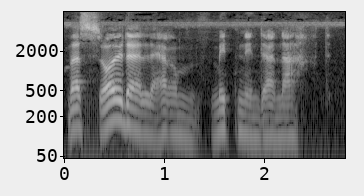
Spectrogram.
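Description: An unbowed friar in a radio drama, his voice slightly low and moving in animated swings. He is frank and dignified, with faint night insects behind him. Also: slow pace, background noise. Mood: indignant. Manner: dignified, outspoken. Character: frank, fearless Franciscan friar, unbowed before soldiers. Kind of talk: German radio play acting. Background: faint night insect ambience.

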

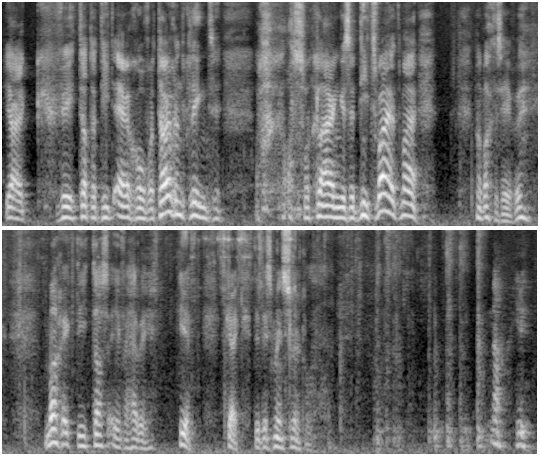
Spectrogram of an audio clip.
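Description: A man's voice: medium pitch, lively intonation, unhurried, long pauses, husky. A man playing a private detective in a radio drama, plain-spoken and on the defensive. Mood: defensive, puzzled. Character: male private detective suspected of smuggling, defensive.

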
